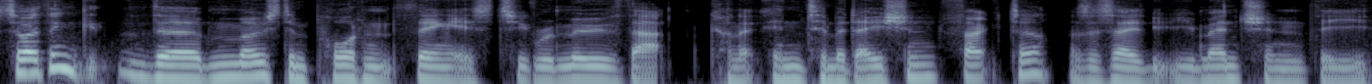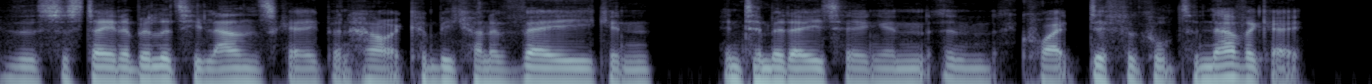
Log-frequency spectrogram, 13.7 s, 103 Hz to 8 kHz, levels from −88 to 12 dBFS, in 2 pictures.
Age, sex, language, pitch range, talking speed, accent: 20-39, male, English, 120-130 Hz, 175 wpm, British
